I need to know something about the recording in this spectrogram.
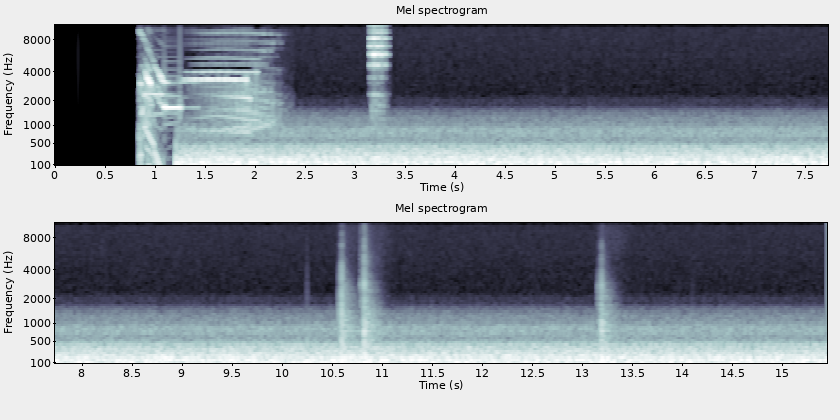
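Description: A low, steady ambient hum drones on.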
